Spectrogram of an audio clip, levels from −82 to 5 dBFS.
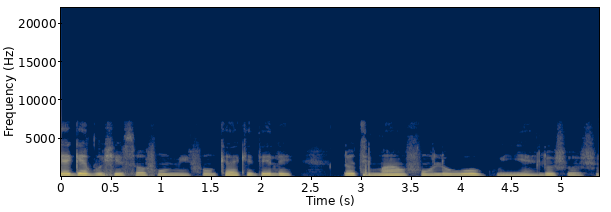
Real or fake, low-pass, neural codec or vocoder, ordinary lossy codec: real; 7.2 kHz; none; none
